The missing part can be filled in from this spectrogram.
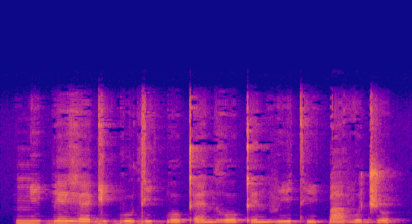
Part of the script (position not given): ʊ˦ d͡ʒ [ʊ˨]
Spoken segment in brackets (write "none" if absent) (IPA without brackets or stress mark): ʊ˨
